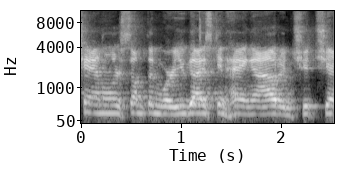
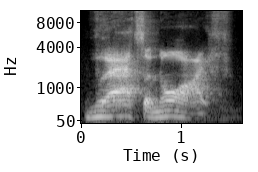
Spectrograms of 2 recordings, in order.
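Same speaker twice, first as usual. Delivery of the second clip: slow, low Australian line that lands on "knife"; "That's a knife" drawn out Aussie style; Australian accent; 9 semitones lower, 4 dB quieter, much slower than usual. Retold or imitated. Topping the first line as Crocodile Dundee, Australian accent. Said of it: "I just think of Crocodile Dundee".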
